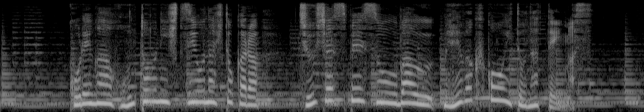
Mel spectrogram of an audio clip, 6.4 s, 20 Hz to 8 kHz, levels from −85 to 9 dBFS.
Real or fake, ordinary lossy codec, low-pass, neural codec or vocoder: real; none; 7.2 kHz; none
